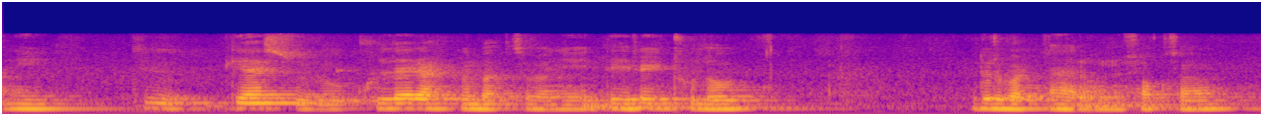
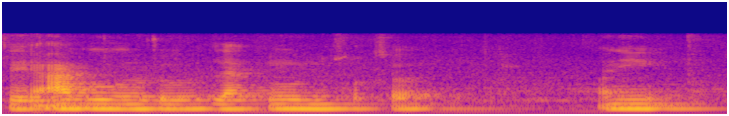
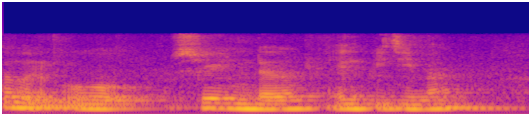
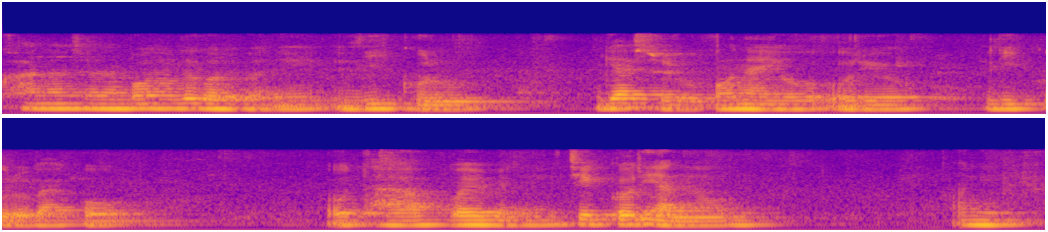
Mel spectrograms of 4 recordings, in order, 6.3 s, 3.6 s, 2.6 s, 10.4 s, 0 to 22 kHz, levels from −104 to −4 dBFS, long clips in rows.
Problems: none marked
